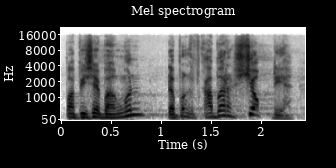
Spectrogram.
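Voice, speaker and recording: Man pastor, lively church sermon, fairly high voice, long hall echo. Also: normal speed, slightly rough. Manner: animated preaching, swinging from loud calls to quiet asides. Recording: hall reverb.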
